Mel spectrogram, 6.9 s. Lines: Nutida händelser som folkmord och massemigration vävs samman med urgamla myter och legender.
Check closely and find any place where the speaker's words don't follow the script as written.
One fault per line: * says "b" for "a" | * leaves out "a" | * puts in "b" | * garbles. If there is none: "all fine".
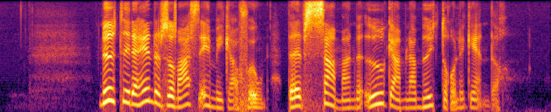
* leaves out "som folkmord och"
